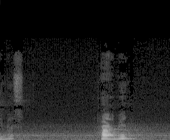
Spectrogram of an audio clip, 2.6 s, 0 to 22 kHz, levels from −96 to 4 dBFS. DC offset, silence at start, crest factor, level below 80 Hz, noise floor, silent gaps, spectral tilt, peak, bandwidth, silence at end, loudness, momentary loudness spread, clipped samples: under 0.1%; 0 s; 26 dB; -64 dBFS; -49 dBFS; none; -5.5 dB/octave; -6 dBFS; 15 kHz; 0 s; -27 LUFS; 25 LU; under 0.1%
